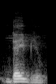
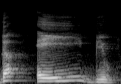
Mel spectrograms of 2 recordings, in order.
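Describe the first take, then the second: First: ಡೆಬ್ಯೂ in one go, "DAY-byu"; joined-up word. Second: ಡ ಎ ಬ್ಯೂ slowly in parts, "d-ayyy-byu"; drawn-out first syllable. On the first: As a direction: say ಡೆಬ್ಯೂ whole with "day" first. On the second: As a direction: stretch the "ay" long in ಡ ಎ ಬ್ಯೂ. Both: Shown as a demonstration. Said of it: "ನೀವು ಡೇ ಅಂತ ಎಳಿಬೇಕು".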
